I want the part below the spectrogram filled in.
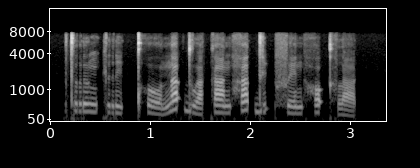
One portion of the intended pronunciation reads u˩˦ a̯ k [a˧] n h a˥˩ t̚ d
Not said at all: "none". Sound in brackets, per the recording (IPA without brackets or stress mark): a˧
